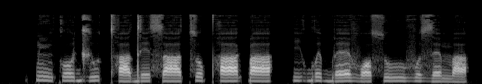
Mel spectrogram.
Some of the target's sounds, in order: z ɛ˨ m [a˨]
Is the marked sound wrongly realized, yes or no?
no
